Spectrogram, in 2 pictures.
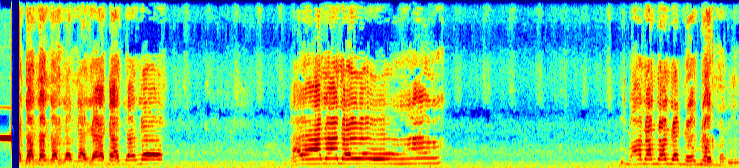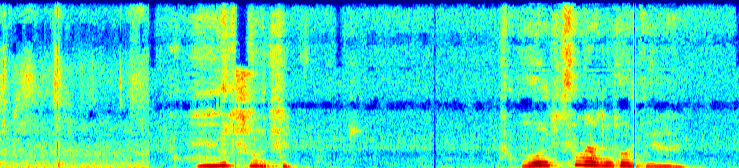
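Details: Cats making odd noises: three long, wavering, tonal yowls in the first seven seconds, then after a pause two lower, shorter, growling calls with bending pitch, separated by silence.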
